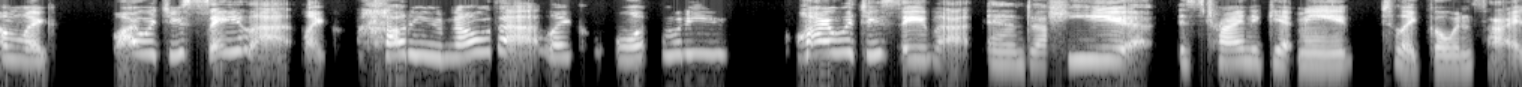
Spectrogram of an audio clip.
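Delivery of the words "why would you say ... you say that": mock sobbing through the words, pitched high. Speaker retelling her reply to a man's question, imitating own weeping. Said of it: "I just start weeping".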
